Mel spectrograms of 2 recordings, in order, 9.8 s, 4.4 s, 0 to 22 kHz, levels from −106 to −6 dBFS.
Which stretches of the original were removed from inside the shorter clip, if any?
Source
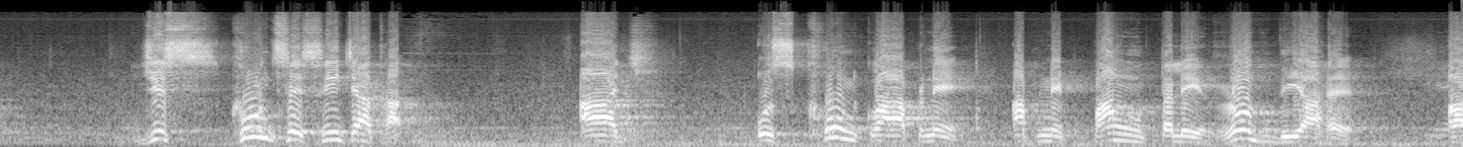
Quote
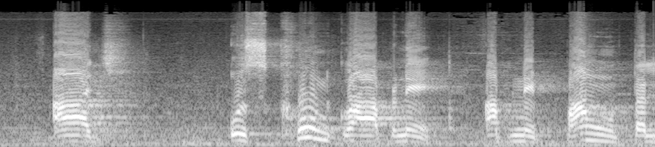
none

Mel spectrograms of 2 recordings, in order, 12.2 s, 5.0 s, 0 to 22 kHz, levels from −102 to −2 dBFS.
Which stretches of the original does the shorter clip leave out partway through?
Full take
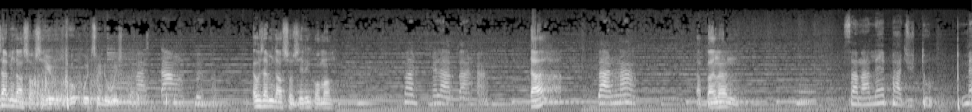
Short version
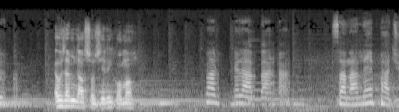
6.4 s to 10.3 s

